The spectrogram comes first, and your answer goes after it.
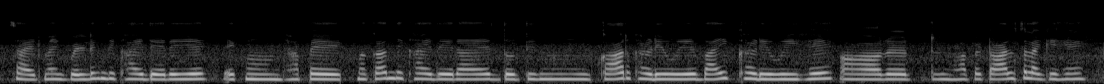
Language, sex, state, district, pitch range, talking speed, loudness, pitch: Hindi, female, Bihar, Kishanganj, 235-250 Hz, 190 wpm, -26 LUFS, 240 Hz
